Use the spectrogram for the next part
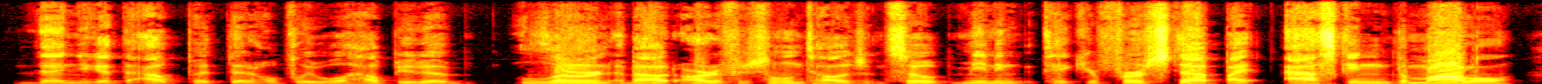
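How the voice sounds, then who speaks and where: A man of middle pitch talks straight to his listeners, giving business tips in a loose, chatty way. He restarts his sentences often and scatters fillers as he goes. The sound is dry and close, with no room echo. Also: a bit bright. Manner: conversational, rambling with many restarts and fillers. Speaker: host. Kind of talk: casual advice talk to camera.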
